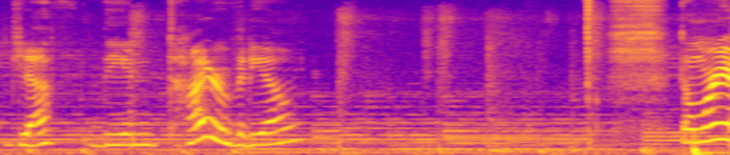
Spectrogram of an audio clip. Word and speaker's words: Geoff Emerick: Hi, editor me here, just to say that I pronounced the name Geoff Emerick as Geoff and not Jeff the entire video.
